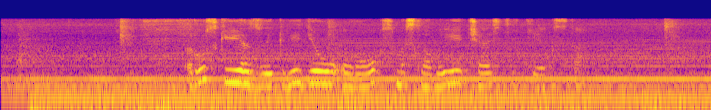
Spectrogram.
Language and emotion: Russian, neutral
